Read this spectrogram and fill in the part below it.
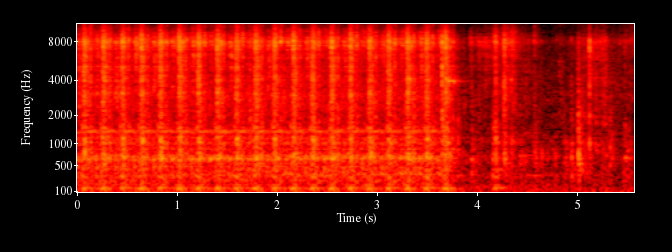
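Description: A sewing machine runs a zigzag stitch through a craft project, its needle hammering in a fast, even rhythm for several seconds before stopping, followed by a few faint handling taps.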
